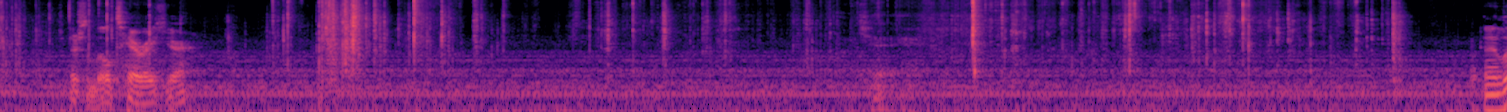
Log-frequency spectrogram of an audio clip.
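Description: Plastic wrapping crinkles and tears open close by.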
